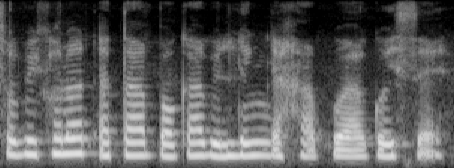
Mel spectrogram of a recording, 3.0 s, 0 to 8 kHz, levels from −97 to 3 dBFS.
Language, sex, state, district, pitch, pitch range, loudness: Assamese, female, Assam, Kamrup Metropolitan, 230 Hz, 220-250 Hz, -15 LUFS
